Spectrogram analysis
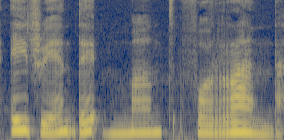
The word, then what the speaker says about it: Hadrien de Montferrand: one of the founders, Adrien de Montferrand. Sorry about my Spanish accent. He's a French art dealer, so in French, H does not pronounce, so it will be like ADM instead of HDM actually, but anyway, HDM sounded better, I think.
